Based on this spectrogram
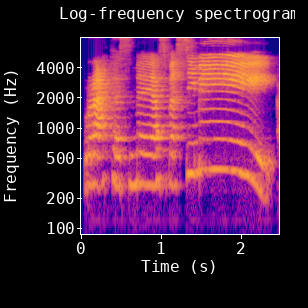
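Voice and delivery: slow, loud Latin battle cry; yelled. A narrator's reading. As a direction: shout the Latin curse. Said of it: "I yelled".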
